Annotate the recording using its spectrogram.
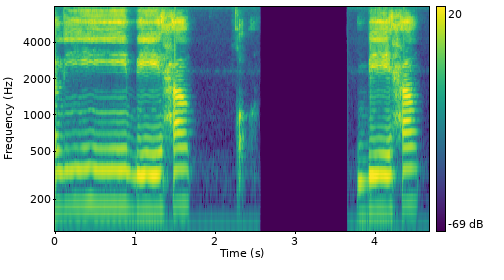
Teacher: Seterusnya dalam ayat 116 kita bertemu lagi dengan qa. Qa ini pendek, maka kita matikan dan diiringi dengan tasydid. Maka ini qalqalah akbar. Cara bacanya kita berhenti 2 detik, setelah itu kita pantulkan.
